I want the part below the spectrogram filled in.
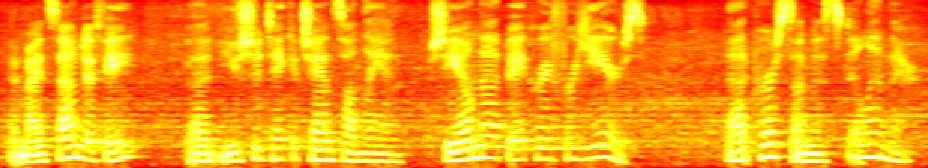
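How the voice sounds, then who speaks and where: An actress playing a composed, wry freelancer pilot, loyal and diplomatic, in a video game cutscene. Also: female voice, low voice, a little fast. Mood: calm, persuasive.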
